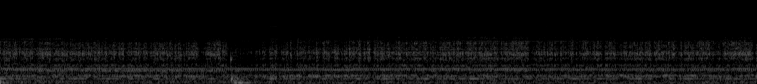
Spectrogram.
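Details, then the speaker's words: Fridge converted from R600a to barbecue propane (R290), compressor running over 10 minutes, drawing about 73 W, compressor still cold: steady low hum with faint tone, louder than before, no knocking; running well. "But it sure sounds good now. It's making more noise than it used to."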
